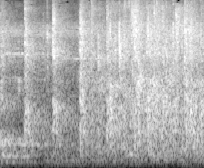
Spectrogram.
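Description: Audience clapping: a dense run of many hand claps filling a pause in the speech.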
